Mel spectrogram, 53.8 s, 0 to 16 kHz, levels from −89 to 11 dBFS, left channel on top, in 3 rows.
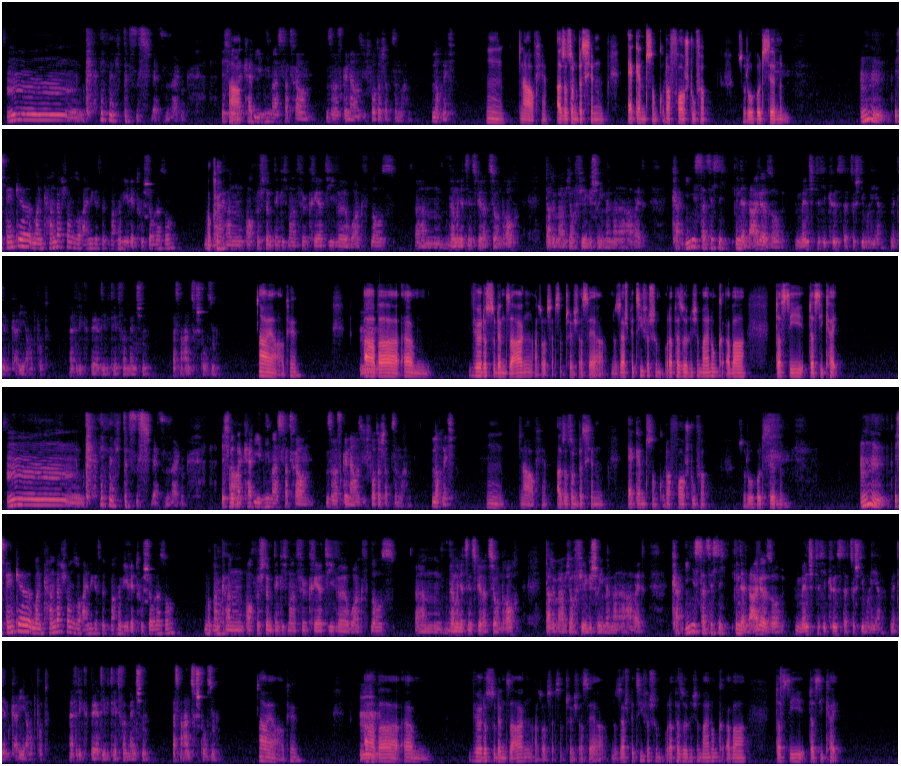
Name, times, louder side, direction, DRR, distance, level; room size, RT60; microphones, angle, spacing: voice 1, 0.0-4.1 4.4-8.2 8.6-9.0 15.3-15.5 15.9-16.0 17.2-21.4 22.0-25.8 26.2-36.7 37.2-38.8 39.3-40.2 43.0-43.4, right 3 dB, 60° right, 0.7 m, -38 dB
voice 2, 9.7-10.0 10.3-14.0 14.4-15.7 22.0-22.4 41.0-41.8 42.5-42.6 43.1-44.4 45.2-52.5, left 8 dB, 75° left, 0.4 m, -33 dB
6.8 x 4.7 x 6.8 m
head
